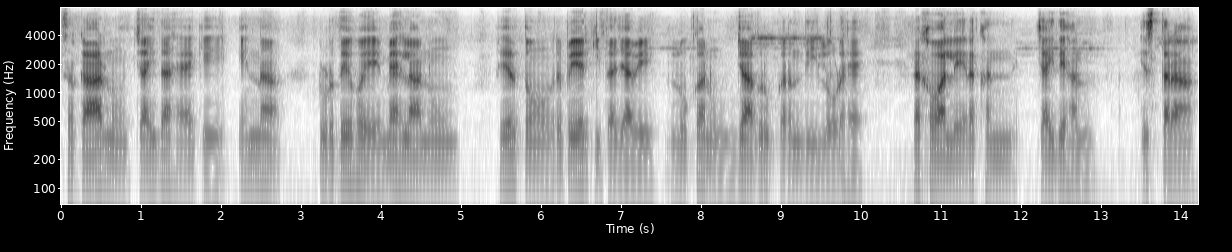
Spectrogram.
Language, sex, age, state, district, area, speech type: Punjabi, male, 45-60, Punjab, Tarn Taran, urban, spontaneous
